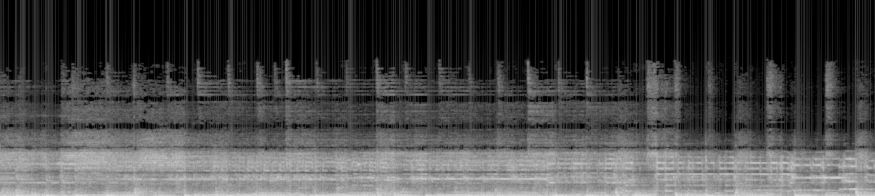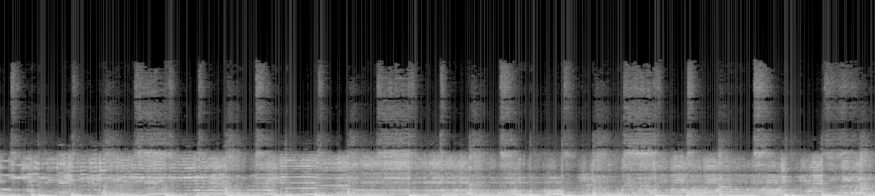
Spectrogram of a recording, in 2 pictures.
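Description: Live rock band playing loud and steady: electric guitar, bass guitar and drum kit, with no singing.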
